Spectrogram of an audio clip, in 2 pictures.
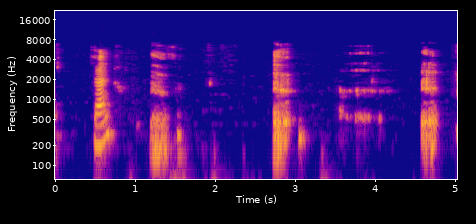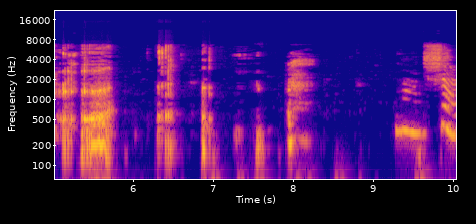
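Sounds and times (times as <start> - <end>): person burping: 1.2 - 1.6, 2.7 - 8.2.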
